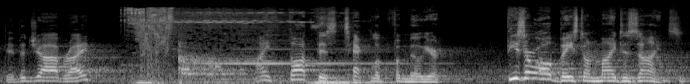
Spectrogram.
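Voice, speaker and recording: An actor playing a cocky, wisecracking armored superhero inventor in a video game, with an American accent and glib, sarcastic banter. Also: male voice, fairly high pitch, very animated, slow pace. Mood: breezy, smug. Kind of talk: cinematic video game voice acting. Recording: loud music behind the voice.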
